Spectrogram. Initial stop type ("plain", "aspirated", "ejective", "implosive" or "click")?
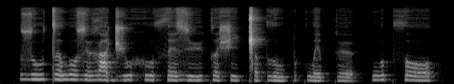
plain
